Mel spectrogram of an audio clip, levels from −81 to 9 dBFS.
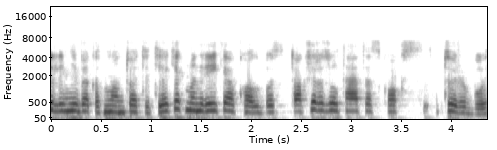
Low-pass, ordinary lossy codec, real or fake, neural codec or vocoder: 7.2 kHz; Opus, 64 kbps; real; none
